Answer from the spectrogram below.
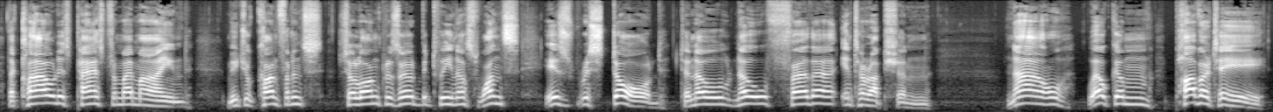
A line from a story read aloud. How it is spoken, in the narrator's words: cried Mr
